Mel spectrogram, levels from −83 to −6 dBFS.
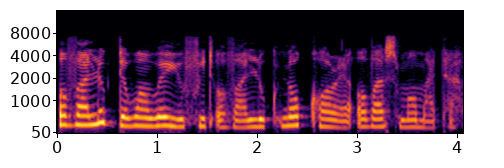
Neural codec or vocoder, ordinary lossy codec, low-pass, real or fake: none; none; 7.2 kHz; real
